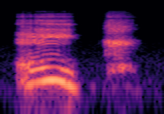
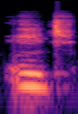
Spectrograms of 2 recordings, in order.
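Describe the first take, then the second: First: The word ends with a 'k' sound. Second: The word ends with a 'ch' sound. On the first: The speaker calls it right. "It's ache" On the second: The speaker calls it wrong. "why are you saying H"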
